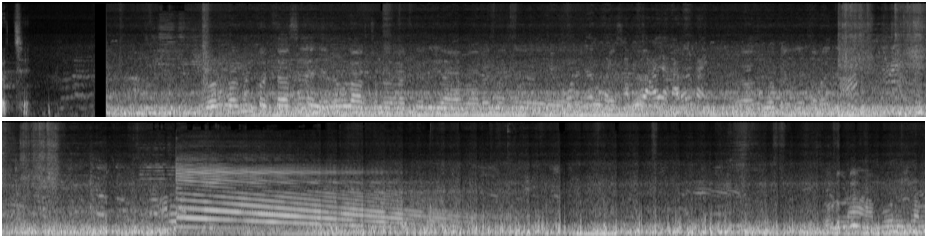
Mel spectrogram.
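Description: A passenger launch backs away from a river ghat, its loud throbbing engine droning steadily while a long wavering horn wails over it, with crowd chatter in the background.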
